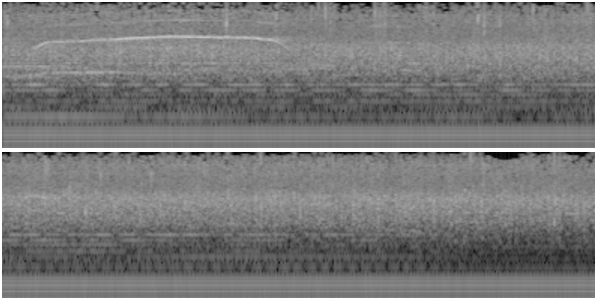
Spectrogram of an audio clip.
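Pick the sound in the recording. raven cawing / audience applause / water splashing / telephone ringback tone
audience applause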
